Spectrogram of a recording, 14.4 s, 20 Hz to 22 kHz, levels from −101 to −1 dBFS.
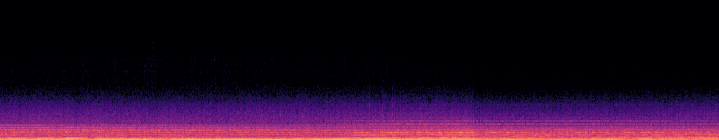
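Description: From 7.40 s to 8.81 s a rapid ticking sits over the sound, about 7.8 clicks per second at an uneven pace, around ten in all, each much alike in shape and poking out roughly 5 dB above the audio. This train of clicks is likely interference from nearby equipment or a struggling interface injecting short pulses that have nothing to do with the recorded material.

At 9.48 s the level drops abruptly by about 4 dB and stays lower through to the end, with the sound and its background noise falling together rather than fading. That sudden gain jump likely comes from a digital gain setting or bit shift being applied in a single sample with no ramp, so the change lands as a step instead of a smooth transition.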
